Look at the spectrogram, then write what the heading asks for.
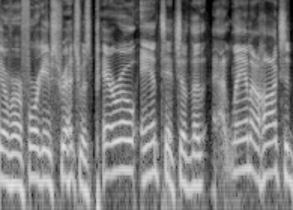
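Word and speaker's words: Pero Antić: bad that we were talking about Anto Peric. Who? Is that his name? Did I get that name right? No, it's Pero something, right? Pero Antich.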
